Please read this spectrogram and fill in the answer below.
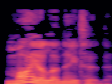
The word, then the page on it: myelinated: British English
